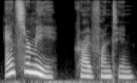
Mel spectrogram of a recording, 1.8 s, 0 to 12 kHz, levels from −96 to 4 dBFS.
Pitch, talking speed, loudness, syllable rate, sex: 225 Hz, 130 wpm, -16 LUFS, 4.7 syllables/s, female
